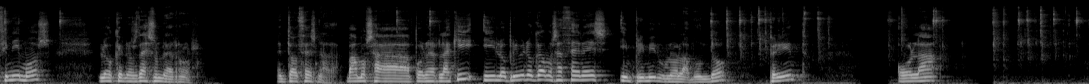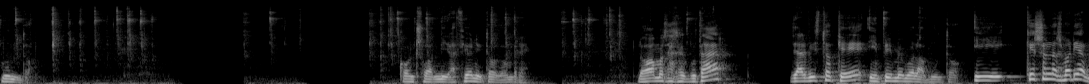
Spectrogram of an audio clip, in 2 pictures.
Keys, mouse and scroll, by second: 1.9 typing, 3.0 typing, 5.5-7.8 typing, 8.9-12.8 typing, 15.9 Escape, 15.9-17.7 typing, 17.7 F5, 19.2 typing, 19.8 Escape.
